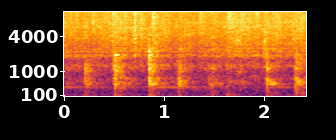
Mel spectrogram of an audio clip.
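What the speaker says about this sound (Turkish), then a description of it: "Şimdi onları bir yağda kızdırıyorum güzelce." Onions frying in oil in a home kitchen pan, a steady low sizzle broken by regular scraping strokes of a spoon stirring roughly every third of a second, close by with no talking.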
